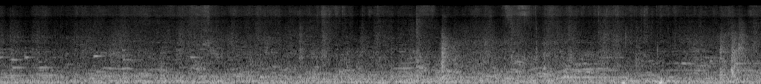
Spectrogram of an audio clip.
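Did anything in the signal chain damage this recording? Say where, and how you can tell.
No, nothing in the signal chain has audibly damaged these everyday sounds, and no stage from capture through to playback leaves a mark that can be heard.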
